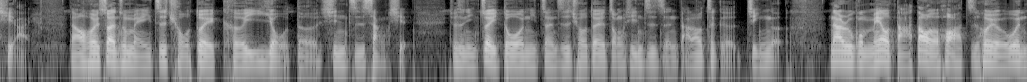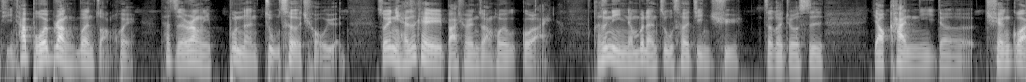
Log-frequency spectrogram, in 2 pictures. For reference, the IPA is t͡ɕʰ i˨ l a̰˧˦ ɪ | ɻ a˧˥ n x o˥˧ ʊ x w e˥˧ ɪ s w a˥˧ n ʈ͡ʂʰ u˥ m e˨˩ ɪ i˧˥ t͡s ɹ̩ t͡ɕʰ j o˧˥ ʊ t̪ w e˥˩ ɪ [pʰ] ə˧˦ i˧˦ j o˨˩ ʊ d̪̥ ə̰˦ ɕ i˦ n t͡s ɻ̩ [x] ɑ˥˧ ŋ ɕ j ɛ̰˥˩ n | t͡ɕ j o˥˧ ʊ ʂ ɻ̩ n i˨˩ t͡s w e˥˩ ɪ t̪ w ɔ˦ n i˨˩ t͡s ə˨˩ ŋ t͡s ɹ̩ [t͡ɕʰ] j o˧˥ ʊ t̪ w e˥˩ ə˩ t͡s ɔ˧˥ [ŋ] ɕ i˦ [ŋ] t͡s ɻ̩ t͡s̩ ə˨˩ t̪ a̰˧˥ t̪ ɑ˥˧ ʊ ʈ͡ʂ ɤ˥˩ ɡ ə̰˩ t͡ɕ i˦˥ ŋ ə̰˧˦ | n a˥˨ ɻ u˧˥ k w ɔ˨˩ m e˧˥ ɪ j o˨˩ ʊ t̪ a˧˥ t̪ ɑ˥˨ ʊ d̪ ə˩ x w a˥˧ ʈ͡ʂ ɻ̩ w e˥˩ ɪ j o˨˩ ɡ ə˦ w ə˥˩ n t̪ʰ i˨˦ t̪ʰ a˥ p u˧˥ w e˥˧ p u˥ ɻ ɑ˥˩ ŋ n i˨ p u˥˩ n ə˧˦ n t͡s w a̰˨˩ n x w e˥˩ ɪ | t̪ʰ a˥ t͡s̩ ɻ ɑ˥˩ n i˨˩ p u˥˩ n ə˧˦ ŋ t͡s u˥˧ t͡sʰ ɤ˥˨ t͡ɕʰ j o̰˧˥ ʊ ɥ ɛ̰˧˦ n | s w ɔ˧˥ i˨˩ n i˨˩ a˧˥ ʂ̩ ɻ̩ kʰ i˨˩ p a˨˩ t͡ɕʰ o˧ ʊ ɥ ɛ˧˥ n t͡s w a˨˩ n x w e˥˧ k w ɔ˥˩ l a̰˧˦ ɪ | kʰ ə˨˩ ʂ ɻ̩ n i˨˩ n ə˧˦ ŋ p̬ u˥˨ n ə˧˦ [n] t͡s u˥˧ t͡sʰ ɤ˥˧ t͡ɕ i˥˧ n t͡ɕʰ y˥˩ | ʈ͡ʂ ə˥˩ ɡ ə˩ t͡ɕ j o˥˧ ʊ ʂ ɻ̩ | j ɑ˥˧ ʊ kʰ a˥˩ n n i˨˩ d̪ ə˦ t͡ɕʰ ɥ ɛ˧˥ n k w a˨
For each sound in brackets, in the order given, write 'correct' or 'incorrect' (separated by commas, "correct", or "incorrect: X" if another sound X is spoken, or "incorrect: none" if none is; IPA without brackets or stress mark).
incorrect: kʰ, incorrect: ʂ, correct, correct, incorrect: n, incorrect: ŋ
